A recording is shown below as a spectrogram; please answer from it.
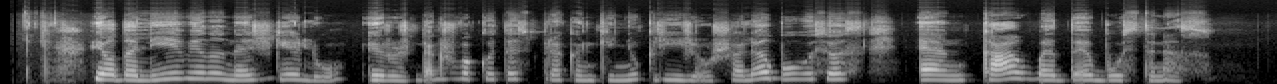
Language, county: Lithuanian, Panevėžys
